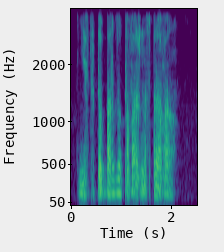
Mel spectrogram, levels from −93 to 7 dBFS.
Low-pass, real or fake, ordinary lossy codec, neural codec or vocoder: 3.6 kHz; fake; Opus, 64 kbps; vocoder, 22.05 kHz, 80 mel bands, HiFi-GAN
